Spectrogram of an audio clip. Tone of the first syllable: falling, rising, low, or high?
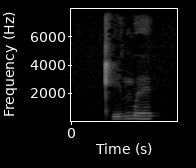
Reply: rising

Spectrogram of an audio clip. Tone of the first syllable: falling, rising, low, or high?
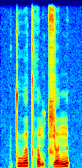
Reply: rising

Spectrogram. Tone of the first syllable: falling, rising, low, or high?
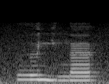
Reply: high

